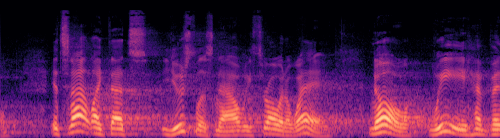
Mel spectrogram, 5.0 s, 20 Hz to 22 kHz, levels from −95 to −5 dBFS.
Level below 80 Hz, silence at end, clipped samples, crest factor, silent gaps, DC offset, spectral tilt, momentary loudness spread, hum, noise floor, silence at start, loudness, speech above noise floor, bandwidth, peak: -74 dBFS; 0 s; under 0.1%; 18 dB; none; under 0.1%; -7 dB/octave; 14 LU; none; -44 dBFS; 0 s; -24 LUFS; 21 dB; 13.5 kHz; -6 dBFS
